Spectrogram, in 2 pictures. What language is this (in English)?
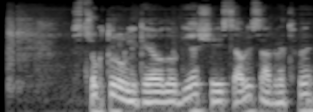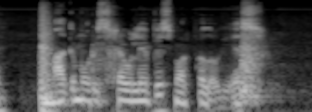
Georgian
